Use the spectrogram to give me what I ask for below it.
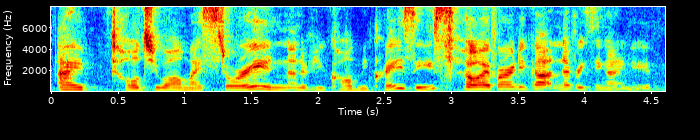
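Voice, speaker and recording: A woman's voice: mid-range voice, steady tone, quick pace, fairly bright tone, lightly acted. A woman acting in an audio drama as a curious, grateful newcomer to a support group, tentative and questioning. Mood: grateful, relieved. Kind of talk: conversational audio drama acting, live recording. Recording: live recording with faint background noise.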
